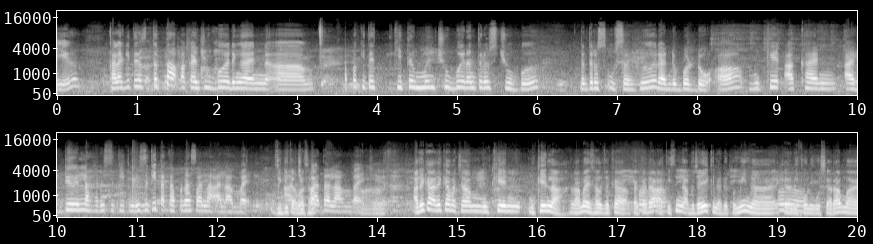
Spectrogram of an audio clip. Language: Malay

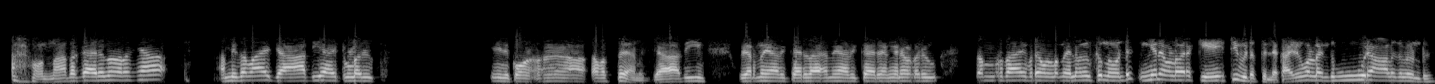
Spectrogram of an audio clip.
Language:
Malayalam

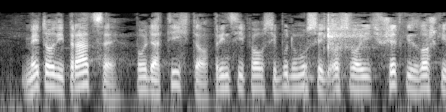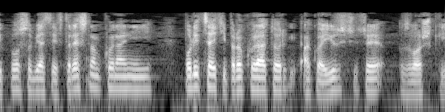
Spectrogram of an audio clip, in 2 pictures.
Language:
Slovak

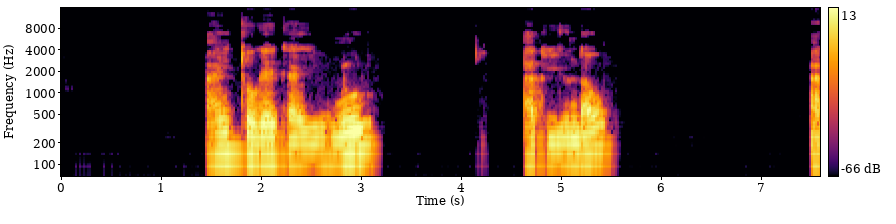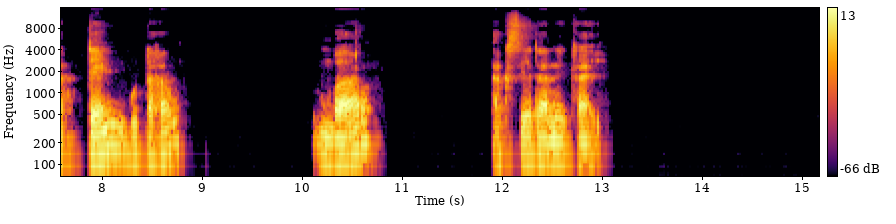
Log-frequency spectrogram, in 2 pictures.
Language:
Wolof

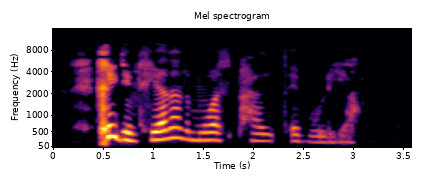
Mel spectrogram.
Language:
Georgian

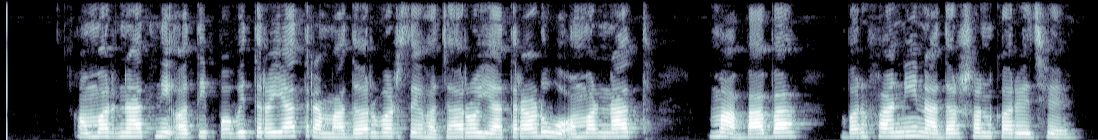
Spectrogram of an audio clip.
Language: Gujarati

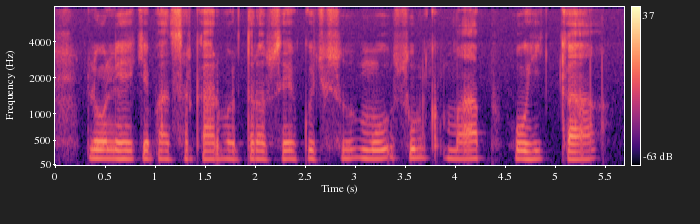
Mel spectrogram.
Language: Chhattisgarhi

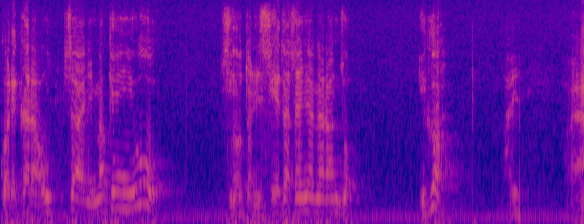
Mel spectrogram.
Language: Japanese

